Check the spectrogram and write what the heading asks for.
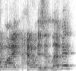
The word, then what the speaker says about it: Leavitt: do I is it Levitt how do I pronounce it correctly that is correct the original pronunciation was levette but over the years the English translation is love it I'm Russell impressionist actor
